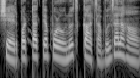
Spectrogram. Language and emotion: Goan Konkani, fearful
